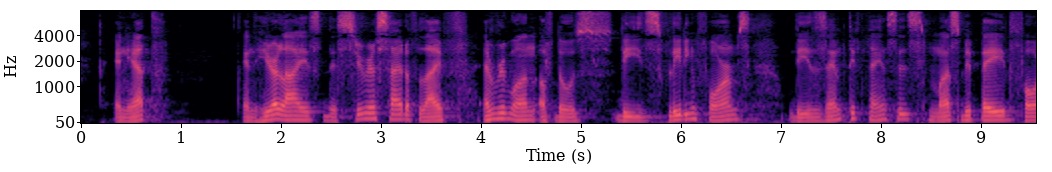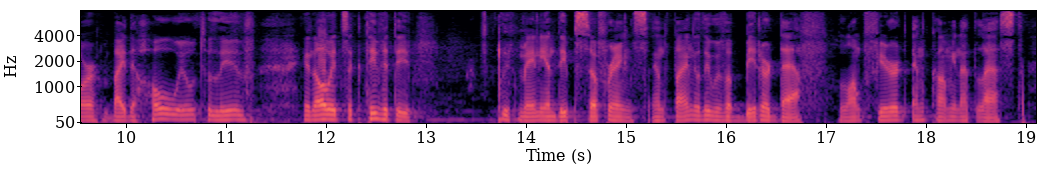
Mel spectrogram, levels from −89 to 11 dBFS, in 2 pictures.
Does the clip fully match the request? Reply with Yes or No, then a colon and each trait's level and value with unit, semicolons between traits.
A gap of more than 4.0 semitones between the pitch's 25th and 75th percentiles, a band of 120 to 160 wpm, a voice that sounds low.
No: average, 3.3 semitones; average, 155 wpm; low, 105 Hz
